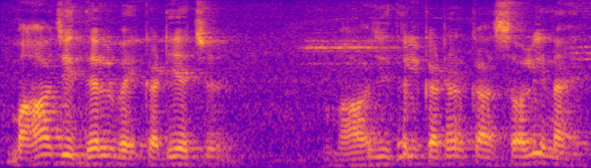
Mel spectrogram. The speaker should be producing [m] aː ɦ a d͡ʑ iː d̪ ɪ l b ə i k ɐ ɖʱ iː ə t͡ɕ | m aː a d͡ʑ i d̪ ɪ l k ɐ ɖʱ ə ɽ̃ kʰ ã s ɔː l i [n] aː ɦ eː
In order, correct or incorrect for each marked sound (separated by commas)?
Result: correct, correct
